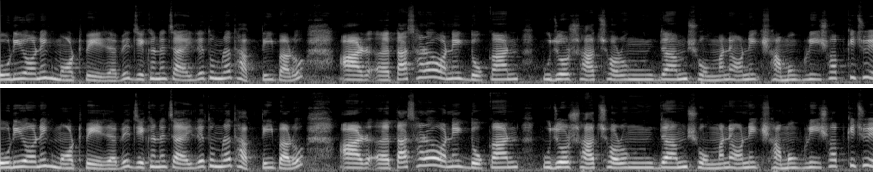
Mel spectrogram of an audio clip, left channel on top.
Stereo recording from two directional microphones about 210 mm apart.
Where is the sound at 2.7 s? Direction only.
5° right (ahead or behind).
